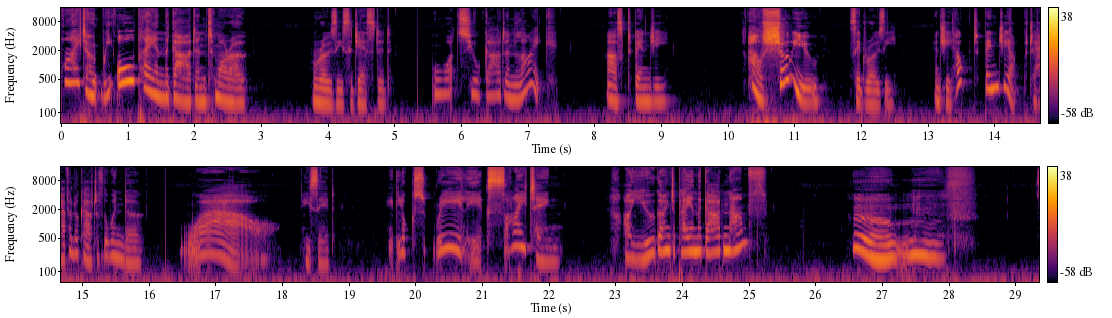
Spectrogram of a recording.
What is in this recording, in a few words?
Children and Adult Narrative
